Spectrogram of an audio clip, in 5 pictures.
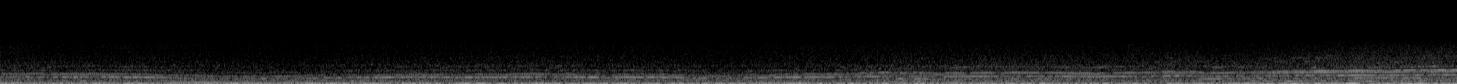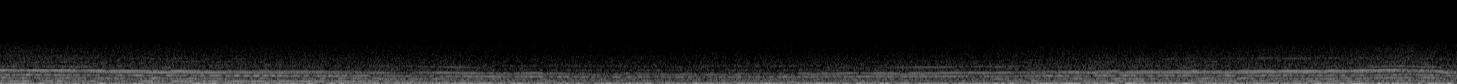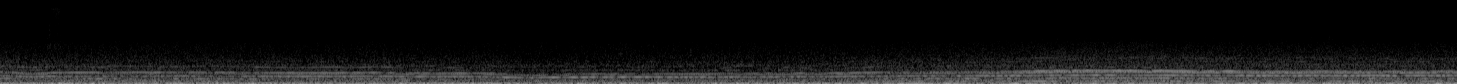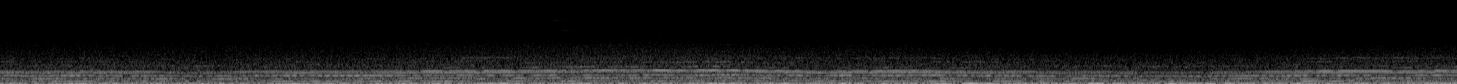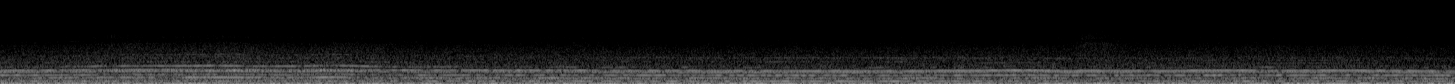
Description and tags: Binaural stereo recording of howling wind heard from indoors.
ambiance, ambience, ambient, binaural, field-recording, haunting, howling, inside, stereo, wind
